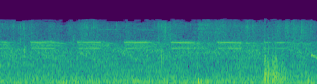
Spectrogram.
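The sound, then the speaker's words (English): A car alarm sounds continuously with a steady, high-pitched electronic tone over a rumbling, noisy outdoor background, with a couple of brief thuds near the end. “You know, I got a theory about car alarms.”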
